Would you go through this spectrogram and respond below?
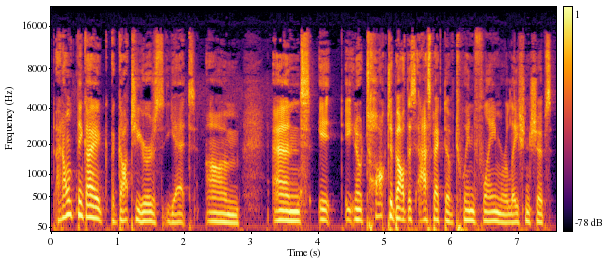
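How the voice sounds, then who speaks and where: A man's voice: medium pitch, darkish tone. A man hosting an interview in a conversational style, reflective and often searching for his words. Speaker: podcast host, interviewer.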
